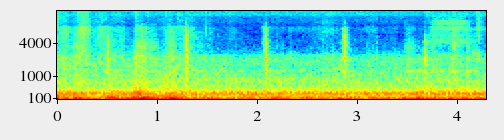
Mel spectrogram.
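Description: A Hyundai Genesis with an intermittent stalling fault driving slowly around the block, heard from inside as a steady low engine and road rumble with faint ticks and clicks over it.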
